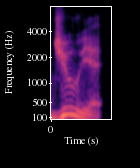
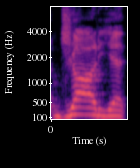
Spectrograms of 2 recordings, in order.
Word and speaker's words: Joliet: It's like Juliet, but you just put an O instead of U.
